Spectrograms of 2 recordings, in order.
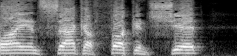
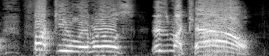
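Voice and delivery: higher, defiant shout at the liberals; mock-defiant rancher shout; defiant yell; 8 semitones higher than usual. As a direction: yell it proudly from the front yard. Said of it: "Put a pan right there and go".

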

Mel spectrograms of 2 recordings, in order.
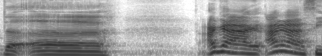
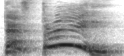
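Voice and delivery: exasperated; 3 dB louder than usual. Real, not acted. Heated argument over album hits.

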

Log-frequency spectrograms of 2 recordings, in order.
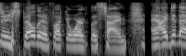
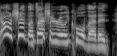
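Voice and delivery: excited quote; 7 semitones higher, faster than usual. Retold or imitated. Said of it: "I was like".

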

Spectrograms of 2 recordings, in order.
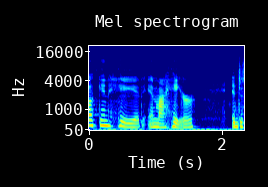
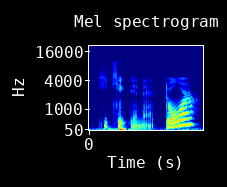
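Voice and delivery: ordinary talk

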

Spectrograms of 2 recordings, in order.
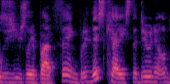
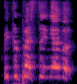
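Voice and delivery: mock gushing fan; 12 semitones higher, 3 dB louder than usual. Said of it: "It's like".

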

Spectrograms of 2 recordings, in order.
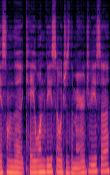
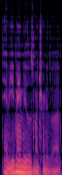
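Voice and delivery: normal talking voice

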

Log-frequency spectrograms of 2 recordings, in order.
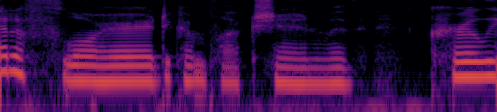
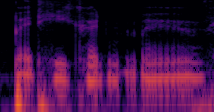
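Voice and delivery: plain reading voice

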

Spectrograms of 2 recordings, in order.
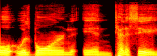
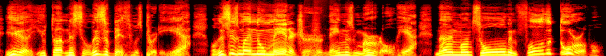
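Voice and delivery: higher hyped wrestler promo; Macho Man voice; 5 semitones higher than usual. Retold or imitated. Owner introducing dog as manager, Macho Man promo. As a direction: sell the new manager like Randy Savage. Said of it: "Macho Man".

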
